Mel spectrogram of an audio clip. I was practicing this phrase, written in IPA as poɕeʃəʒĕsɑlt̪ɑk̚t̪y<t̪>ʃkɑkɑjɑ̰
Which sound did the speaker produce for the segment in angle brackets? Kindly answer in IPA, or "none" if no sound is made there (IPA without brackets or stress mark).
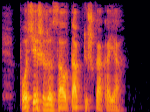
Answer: none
